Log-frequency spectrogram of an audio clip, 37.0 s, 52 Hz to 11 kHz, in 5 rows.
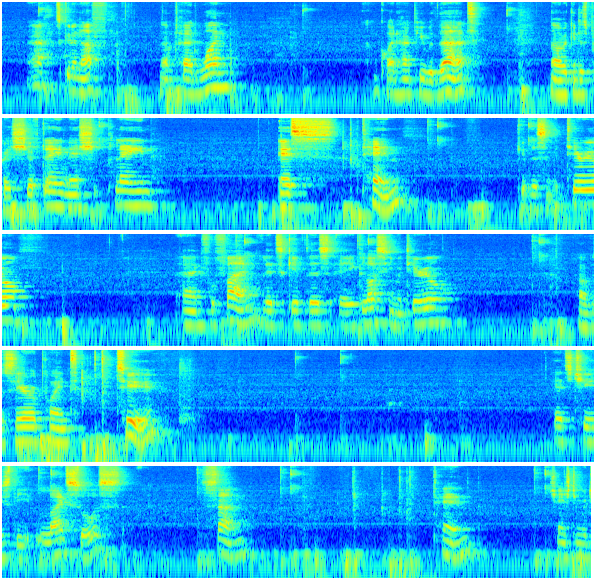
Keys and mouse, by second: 3.1-5.7 middle drag, 10.2 s, 13.2 click, 17.1-18.8 drag, 20.9-23.8 drag, 25.3 middle click, 29.3 click, 31.4 click, 32.4-34.8 drag, 35.5 click.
